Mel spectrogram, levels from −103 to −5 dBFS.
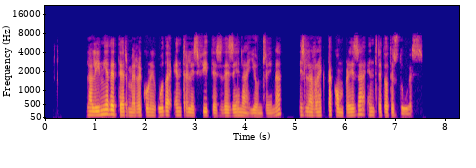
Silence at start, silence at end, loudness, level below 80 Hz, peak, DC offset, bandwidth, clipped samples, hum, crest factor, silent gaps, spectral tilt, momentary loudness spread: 0.85 s; 0.75 s; -28 LUFS; -66 dBFS; -6 dBFS; under 0.1%; 7.8 kHz; under 0.1%; none; 24 dB; 4.76-4.83 s, 4.95-5.08 s; -5 dB/octave; 10 LU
